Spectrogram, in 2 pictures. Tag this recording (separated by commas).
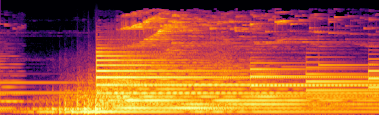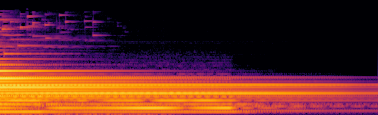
Chime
